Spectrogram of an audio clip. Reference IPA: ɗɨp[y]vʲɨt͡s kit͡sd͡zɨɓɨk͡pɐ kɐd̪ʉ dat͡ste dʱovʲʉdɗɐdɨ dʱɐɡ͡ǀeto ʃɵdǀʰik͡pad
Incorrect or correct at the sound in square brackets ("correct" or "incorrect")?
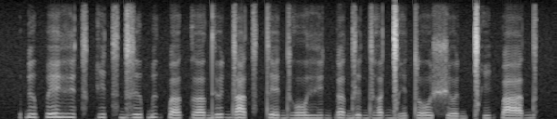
incorrect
